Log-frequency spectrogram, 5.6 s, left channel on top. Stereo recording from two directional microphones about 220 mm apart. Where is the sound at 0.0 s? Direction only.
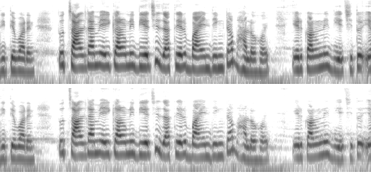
30° left (ahead or behind).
